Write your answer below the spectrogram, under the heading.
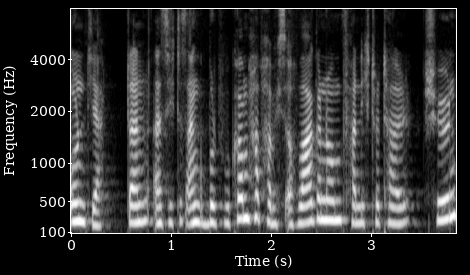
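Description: Fairly quick and fairly even in intonation, a woman with a normal speaking voice and fairly high pitch is heard in a very clean recording with a silent background. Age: 20s. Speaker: trainee apprentice and training ambassador. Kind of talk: interview.

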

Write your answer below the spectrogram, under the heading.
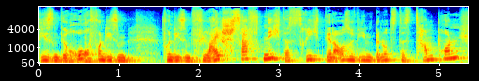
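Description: Her intonation is lively as a woman talks at a moderate pace. She has a plain, everyday voice. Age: 40s. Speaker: radio podcast host. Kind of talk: casual chat.

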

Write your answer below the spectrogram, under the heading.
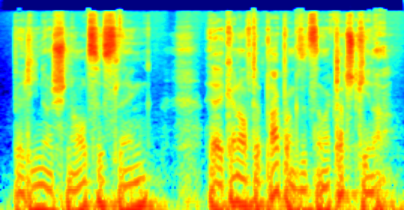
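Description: A man with a fairly low pitch and ordinary pitch variation, with audible room echo. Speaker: podcast host and speaking coach. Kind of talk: live podcast conversation. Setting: stage with live audience.

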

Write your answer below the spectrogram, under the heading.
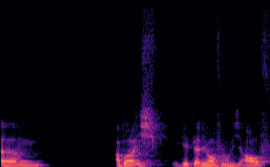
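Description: Speaking at a very slow pace, a man uses a fairly high pitch. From Ruhr area, Germany. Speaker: rock musician and mayoral candidate. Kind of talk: casual interview.

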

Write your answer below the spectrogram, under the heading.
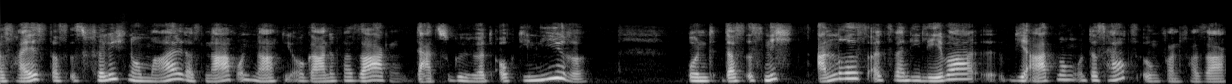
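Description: A woman speaks fairly slowly in an unremarkable speaking voice. Her pitch is fairly low, and her intonation is lively. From Berlin. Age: 50s. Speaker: animal naturopath. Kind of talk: interview conversation.

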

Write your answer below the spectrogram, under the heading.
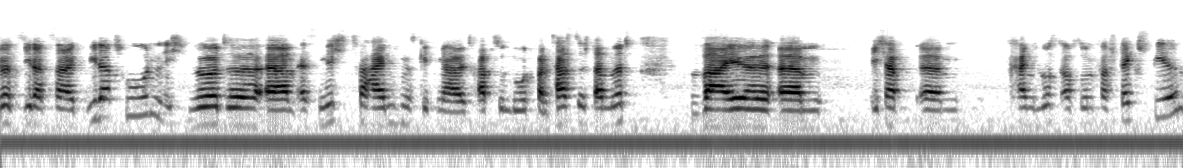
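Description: Loudness swings widely in this man's voice. He speaks at a fairly slow pace. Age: 20s. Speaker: fitness studio service worker. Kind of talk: casual chat. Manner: hesitant, many fillers.

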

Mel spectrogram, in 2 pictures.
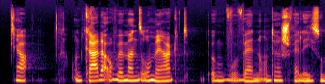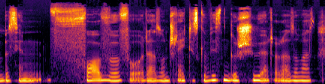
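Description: A woman speaks at a very even loudness over noticeable background noise. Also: moderate pace. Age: 30s. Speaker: podcast co-host, editor and mother. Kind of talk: casual chat. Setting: recording at home.

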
